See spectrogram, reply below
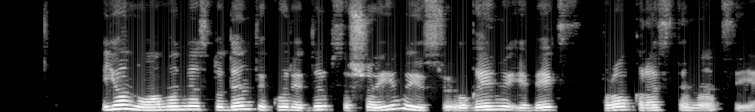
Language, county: Lithuanian, Klaipėda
